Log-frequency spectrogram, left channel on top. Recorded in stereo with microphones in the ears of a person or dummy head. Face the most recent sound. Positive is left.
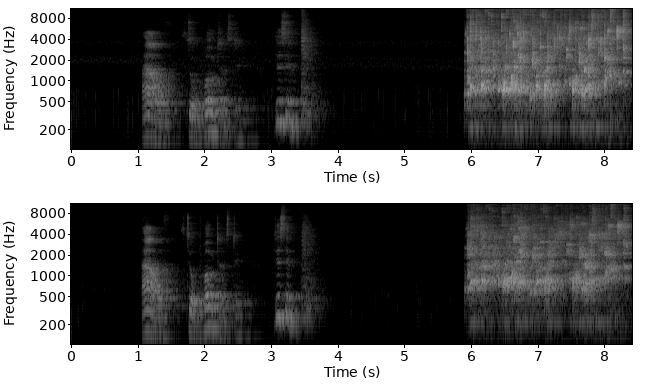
turn(degrees=55)  # may be behind; listen again after turning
